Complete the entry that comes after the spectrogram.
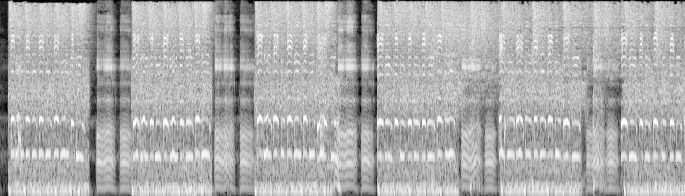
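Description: Loud, honking squeals from a squeezed rubber chicken and rubber frog, in long strained bursts broken by brief gaps, harsh and nasal with a wavering pitch, no talking over them.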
